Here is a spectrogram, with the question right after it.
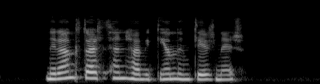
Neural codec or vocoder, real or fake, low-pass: codec, 24 kHz, 1 kbps, SNAC; fake; 9.9 kHz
